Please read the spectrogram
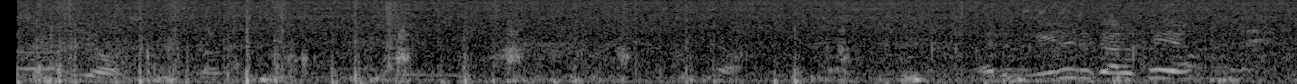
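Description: Horse's hooves beating on soft dirt at a canter, the knocks thinning out as the horse moves away. Voices come in near the end.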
